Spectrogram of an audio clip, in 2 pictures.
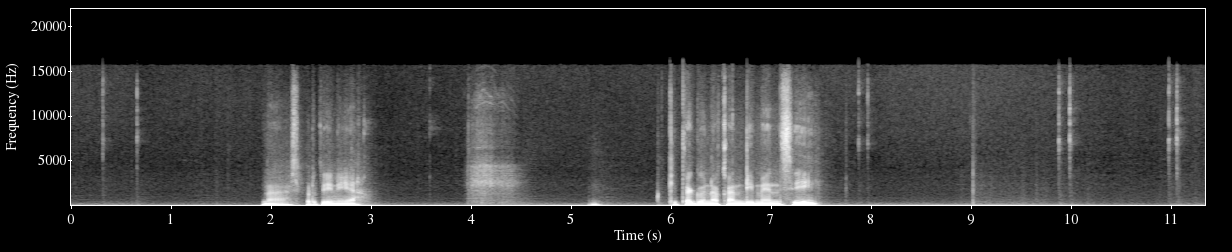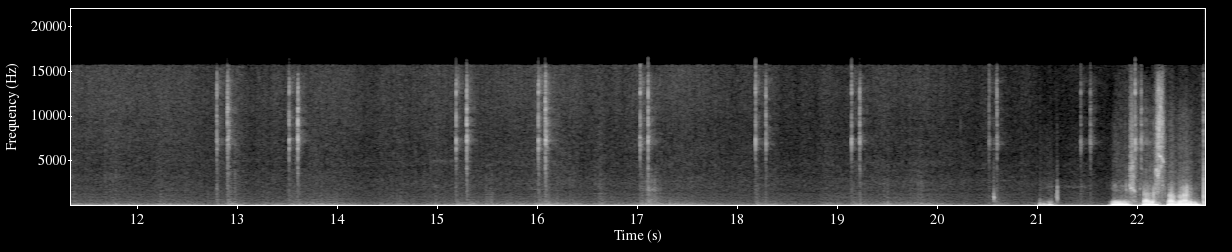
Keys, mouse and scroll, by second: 0.3 click, 2.9 shift+middle click, 5.2 scroll down 1, 7.8 click, 9.8 click, 10.9 click, 12.7 click, 13.5 click, 15.1 click, 16.0 click, 17.0 click, 18.1 click, 19.1 click, 20.5 click, 21.4 click, 21.9 click.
